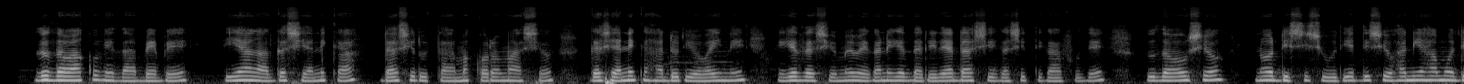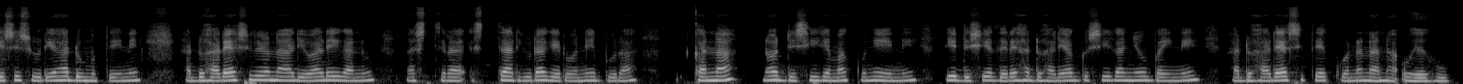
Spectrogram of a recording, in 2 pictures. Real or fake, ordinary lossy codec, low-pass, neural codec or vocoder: real; Opus, 24 kbps; 14.4 kHz; none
